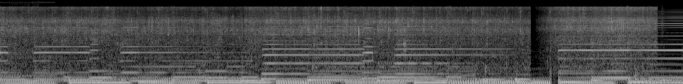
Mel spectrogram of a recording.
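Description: Chopped onions and tomatoes frying in a pan for paneer malai kofta, a constant dense sizzle heard under loud music with steady sustained notes, with no voice present.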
